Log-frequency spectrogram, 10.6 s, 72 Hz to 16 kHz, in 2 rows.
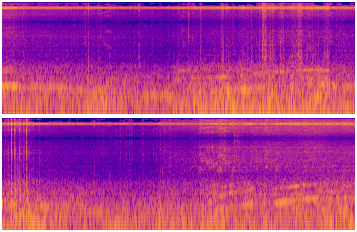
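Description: BMW M5 E34's straight-six engine revving up and down repeatedly under hard driving, heard from inside the cabin. A few short clicks come about four to six seconds in.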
